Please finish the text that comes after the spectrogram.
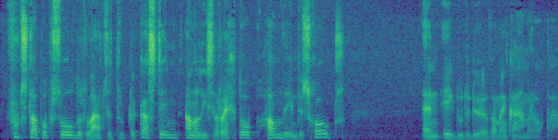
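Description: A man's voice: mid-range voice, very animated, fast, a bit bright, breathy edge. An actor playing a wry, sensitive young man who recalls his student love life in an intimate first-person radio play monologue. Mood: tense recollection.

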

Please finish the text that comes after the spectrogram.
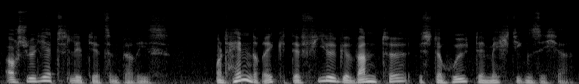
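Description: A man narrating a literary radio drama in a husky voice, with dramatic, sardonic storytelling. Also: low-pitched, big pitch swings, moderate pace, a little mellow, exaggerated voice.

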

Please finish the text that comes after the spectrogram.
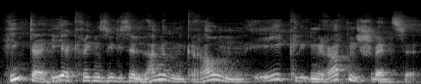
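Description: An actor playing a nagging, admonishing voice of conscience in a radio drama, speaking emphatically. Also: male voice, on the high side, big pitch swings, a little slow, warm tone. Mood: disgusted. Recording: echoey room sound.

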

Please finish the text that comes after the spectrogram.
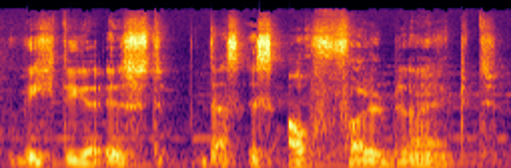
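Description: An actor in a German radio play playing a shrewd, chatty restaurant manager who calculates aloud in colloquial short phrases. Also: male voice, sits low, animated, slow pace, faint music behind. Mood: calculating.

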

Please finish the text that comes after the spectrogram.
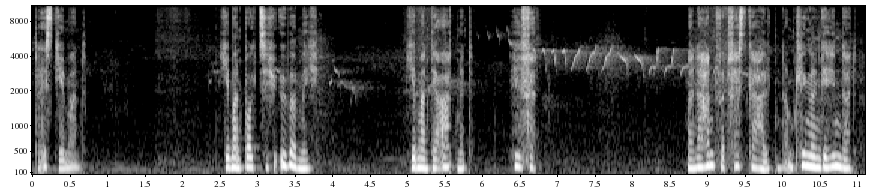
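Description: A woman's voice: fairly low pitch, fairly even intonation, unhurried, pauses often, mellow, slightly rough. An actress playing an anxious, wry paralysed woman who narrates her inner thoughts in a radio crime drama. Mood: frightened. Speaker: first-person narrator. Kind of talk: German radio crime drama, interior monologue.

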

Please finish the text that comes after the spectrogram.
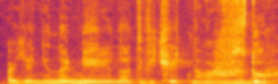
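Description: A woman's voice: mid-range voice, expressive, moderate pace, slightly rough. An actress playing a proud, wounded young woman of principle in a theatrical 1950s Soviet radio drama. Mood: indignant, scornful.

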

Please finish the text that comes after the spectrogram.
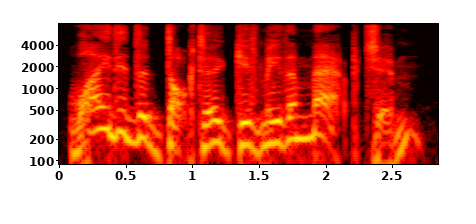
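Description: A man voicing a fierce, cunning pirate captain with a strained, gravelly rasp and theatrical, commanding delivery in a storybook reading. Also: high voice, very animated, unhurried, a little mellow, pitched above the performer's own voice, exaggerated voice. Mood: sly, conspiring. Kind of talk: dramatized audiobook character voice.

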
